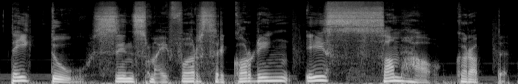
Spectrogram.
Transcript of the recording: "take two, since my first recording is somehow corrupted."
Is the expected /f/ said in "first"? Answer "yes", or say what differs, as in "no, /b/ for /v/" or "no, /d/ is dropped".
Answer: yes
